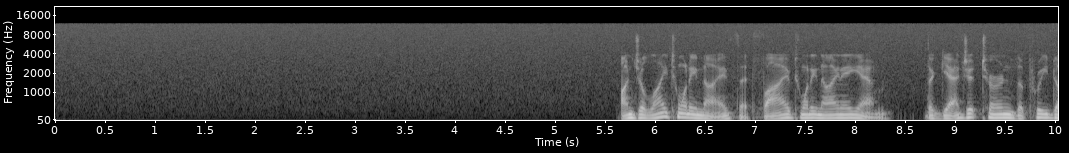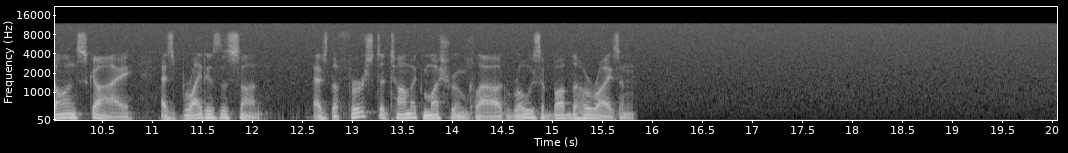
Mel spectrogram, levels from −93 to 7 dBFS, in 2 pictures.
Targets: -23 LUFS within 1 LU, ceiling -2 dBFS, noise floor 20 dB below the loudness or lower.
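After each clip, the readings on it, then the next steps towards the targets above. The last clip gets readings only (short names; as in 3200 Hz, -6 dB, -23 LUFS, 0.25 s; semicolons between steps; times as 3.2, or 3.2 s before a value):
noise floor -40 dBFS; noise floor target -41 dBFS; loudness -21.0 LUFS; peak -3.5 dBFS; loudness target -23.0 LUFS
-> denoiser 6 dB, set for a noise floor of -40 dBFS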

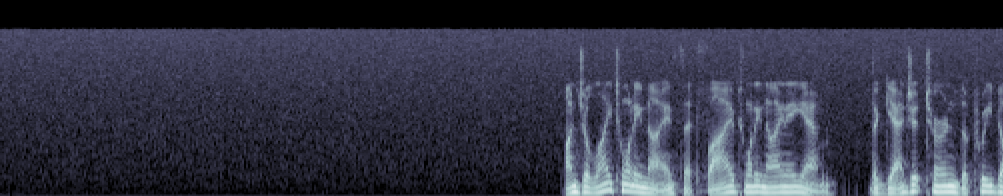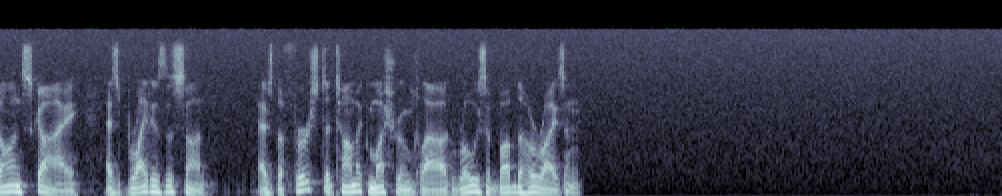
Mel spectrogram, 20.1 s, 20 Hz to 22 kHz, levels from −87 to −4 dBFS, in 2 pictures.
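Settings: noise floor -44 dBFS; loudness -21.0 LUFS; peak -4.0 dBFS; loudness target -23.0 LUFS
-> gain -2 dB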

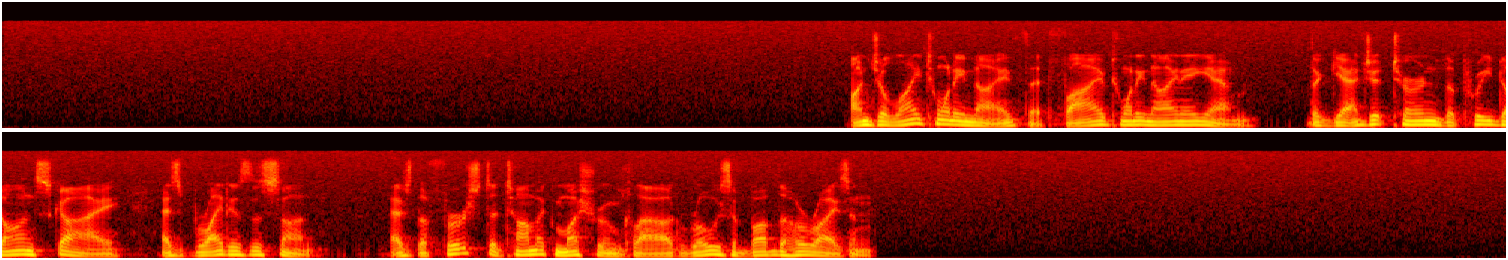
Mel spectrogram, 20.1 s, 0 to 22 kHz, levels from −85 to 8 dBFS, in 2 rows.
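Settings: loudness -23.0 LUFS; peak -6.0 dBFS; noise floor -46 dBFS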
